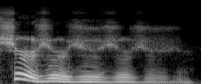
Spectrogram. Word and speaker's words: Scherzer: hard to beat max i'm gonna it's max scherzer when he was with the d-backs but i was watching papaji the other night he always says max sure that's how he pronounces him max sure boom rookie card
